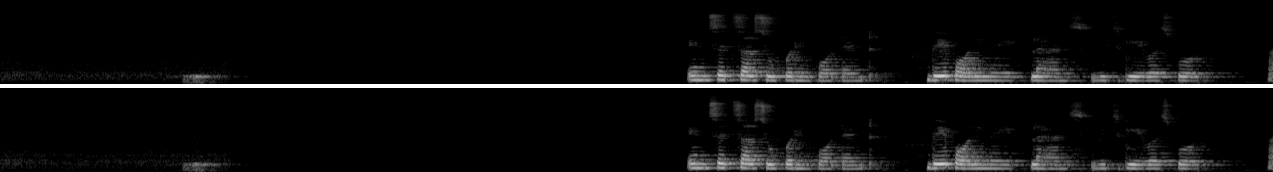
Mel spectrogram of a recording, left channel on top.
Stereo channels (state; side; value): normal; both; correlation 0.87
